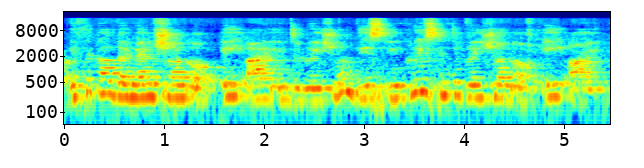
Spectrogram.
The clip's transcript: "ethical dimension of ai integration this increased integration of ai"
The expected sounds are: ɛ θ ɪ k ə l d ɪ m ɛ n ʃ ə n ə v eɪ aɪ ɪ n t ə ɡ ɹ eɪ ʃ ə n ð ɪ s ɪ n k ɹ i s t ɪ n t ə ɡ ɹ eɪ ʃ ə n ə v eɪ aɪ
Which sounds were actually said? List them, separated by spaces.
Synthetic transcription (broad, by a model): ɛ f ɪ k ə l d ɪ m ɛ n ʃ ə n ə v eɪ aɪ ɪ n t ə ɡ ɹ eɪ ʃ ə n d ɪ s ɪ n k ɹ i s ɪ n t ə ɡ ɹ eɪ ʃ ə n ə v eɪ aɪ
